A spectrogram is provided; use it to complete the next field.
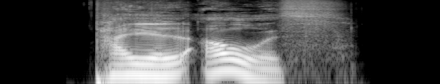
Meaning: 1. singular imperative of austeilen 2. first-person singular present of austeilen
- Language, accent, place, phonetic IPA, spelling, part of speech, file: German, Germany, Berlin, [ˌtaɪ̯l ˈaʊ̯s], teil aus, verb, De-teil aus.ogg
